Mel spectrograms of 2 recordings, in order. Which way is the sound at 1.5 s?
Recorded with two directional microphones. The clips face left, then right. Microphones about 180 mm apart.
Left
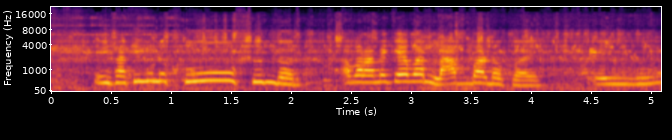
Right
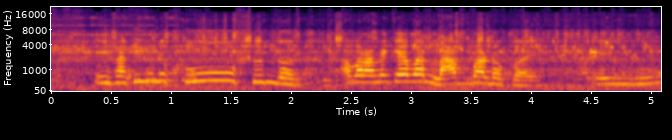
30° left (ahead or behind).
